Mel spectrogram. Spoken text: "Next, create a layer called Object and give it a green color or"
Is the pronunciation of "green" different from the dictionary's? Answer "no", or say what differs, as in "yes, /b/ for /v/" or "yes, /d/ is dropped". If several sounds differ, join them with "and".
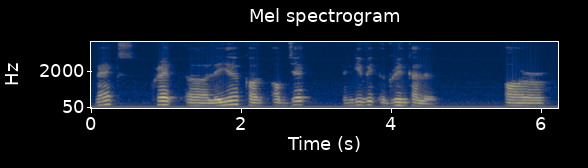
no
